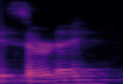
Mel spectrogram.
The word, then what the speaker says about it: serde: how to say it, Serda? Yeah. So it's how we actually say the name of that. I say Serde, but I think it stands for serialize, deserialize.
